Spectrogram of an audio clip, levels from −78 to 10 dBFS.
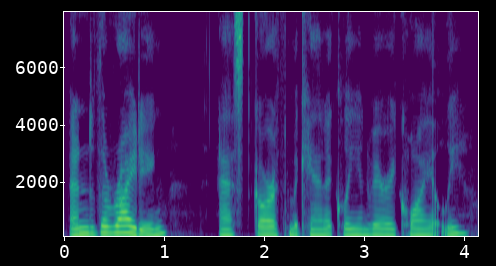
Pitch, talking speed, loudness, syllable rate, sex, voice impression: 190 Hz, 130 wpm, -18 LUFS, 4.9 syllables/s, female, very feminine, adult-like, slightly middle-aged, slightly thin, slightly relaxed, slightly weak, slightly bright, soft, clear, fluent, cool, very intellectual, slightly refreshing, very sincere, very calm, friendly, very reassuring, unique, elegant, slightly sweet, very kind, slightly sharp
